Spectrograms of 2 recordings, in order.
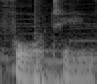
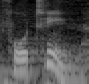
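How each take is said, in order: First: The stress is on the first syllable. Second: The stress is on the second syllable. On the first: "when we are counting, we often put the stress on the first syllable" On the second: "we usually put the stress on the second syllable"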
